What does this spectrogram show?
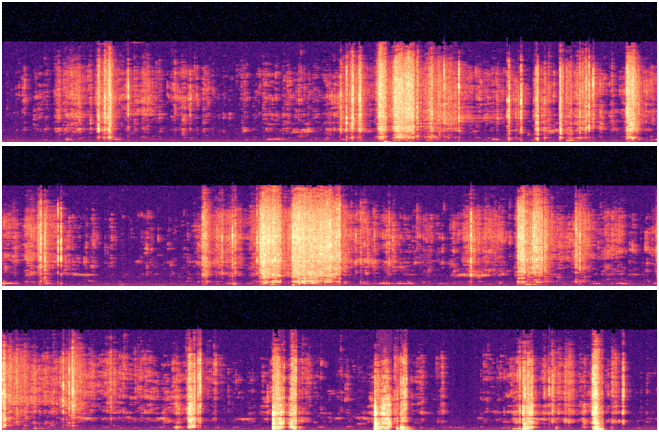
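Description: Kitchen knife slicing and dicing a tomato on a plastic cutting board: irregular cuts through the tomato and sharp taps of the blade on the board, the taps standing out more distinctly near the end.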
